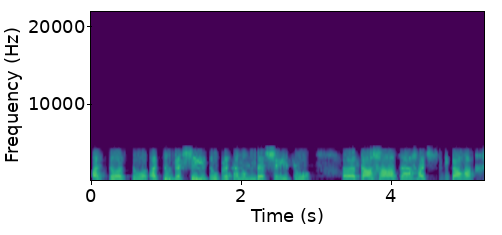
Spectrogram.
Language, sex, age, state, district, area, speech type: Sanskrit, female, 60+, Tamil Nadu, Chennai, urban, conversation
